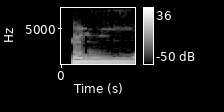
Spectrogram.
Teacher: qu is long, and qaf is heavy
